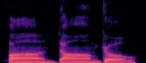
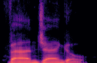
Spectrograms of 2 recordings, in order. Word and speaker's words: Fandango: Fandango.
